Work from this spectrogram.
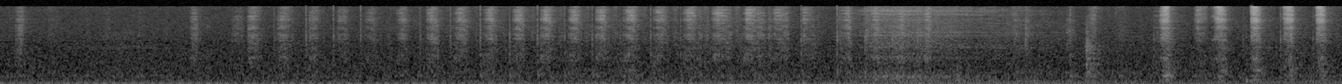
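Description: A wooden pencil held in the fingertips rubs and scratches short shading strokes on a page of a spiral-bound paper sketchbook resting on a wooden table. Quiet, bright, papery scratches come in a quick, uneven rhythm over a steady low hum, with a brief hiss of rubbing in the middle. A few sharper, louder strokes close the clip.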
